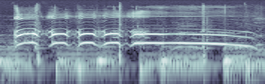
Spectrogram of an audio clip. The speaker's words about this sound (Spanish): El gallo que está ronco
